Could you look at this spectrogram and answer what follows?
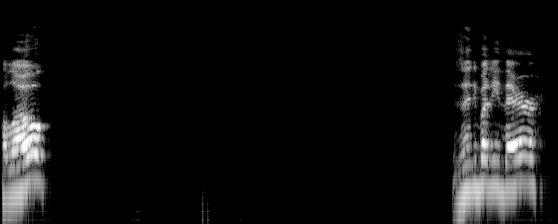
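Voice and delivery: loud, high questioning call. Real, not acted. Streamer to silent chat, checking for anyone, calling out.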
